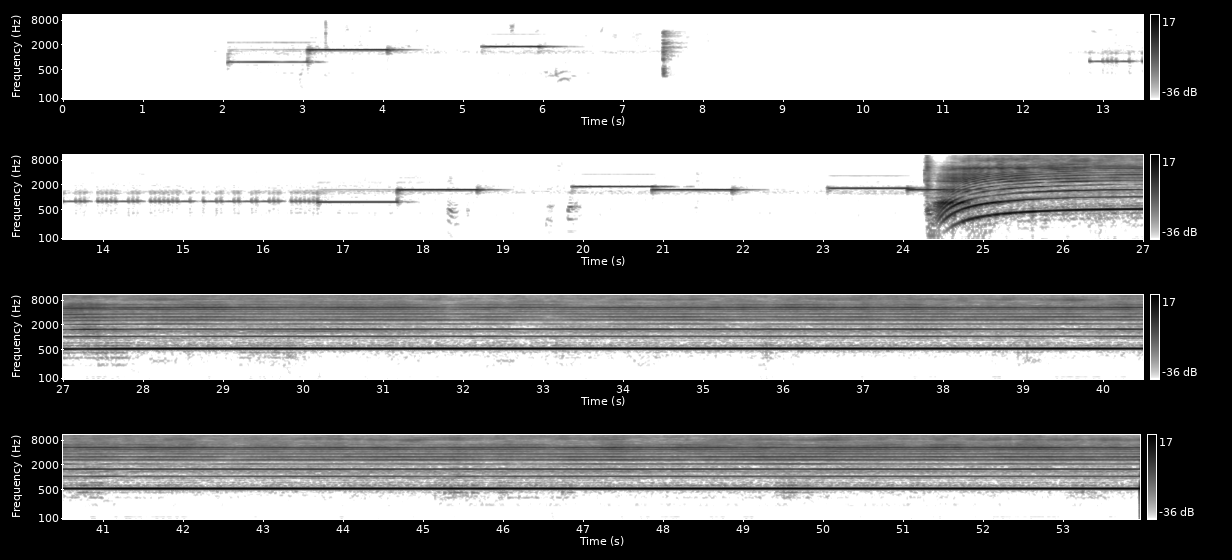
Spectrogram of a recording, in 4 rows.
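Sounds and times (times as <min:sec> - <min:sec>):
mechanical warning siren: 0:01.9 - 0:04.5, 0:12.7 - 0:19.1, 0:19.8 - 0:22.3, 0:23.0 - 0:53.9
radio scanner beeps: 0:02.1 - 0:04.5, 0:05.3 - 0:06.4, 0:12.8 - 0:19.1.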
